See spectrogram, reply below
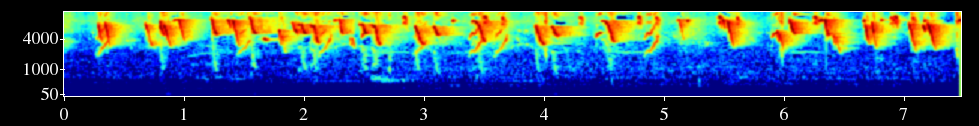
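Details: Saffron finch making a lot of noise at a feeding place: fast series of high, bright chirps and clipped notes repeated almost without pause, in a clean, quiet setting.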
